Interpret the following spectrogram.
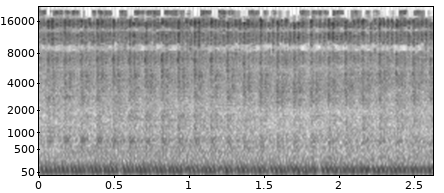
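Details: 1978 Volkswagen Bus 2.0 l air-cooled engine, renewed, converted from fuel injection to carburettor with new carb kit, valves checked, timing set, choke on: steady, even low idle with no knocks or misses; normal idle.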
